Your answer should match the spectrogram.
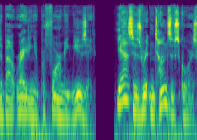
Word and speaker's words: Yaz: He's known to his colleagues and students as Yaz, rhymes with jazz.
